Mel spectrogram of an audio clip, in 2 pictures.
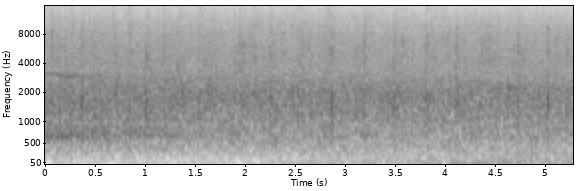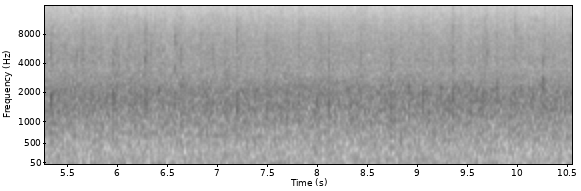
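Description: Dense, sustained applause from a large crowd for music director Antonio Papano, with the chorus stamping their feet in appreciation mixed into the clapping. The steady roar holds at an even, loud level throughout, with no voices.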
